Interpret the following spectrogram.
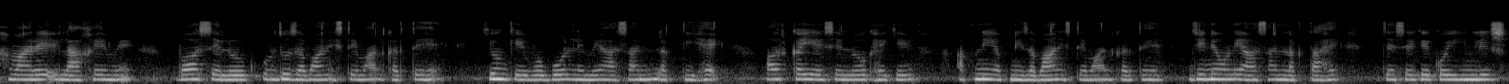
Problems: none marked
